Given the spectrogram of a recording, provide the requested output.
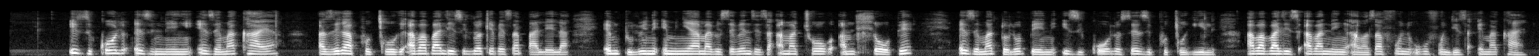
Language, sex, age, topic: North Ndebele, female, 25-35, education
